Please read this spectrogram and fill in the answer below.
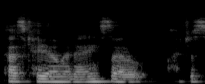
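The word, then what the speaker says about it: skön: So Skona, it's actually Huna. It's Swedish and it means beautiful. And if you speak Swedish, you can laugh at how horrible that pronunciation is.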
